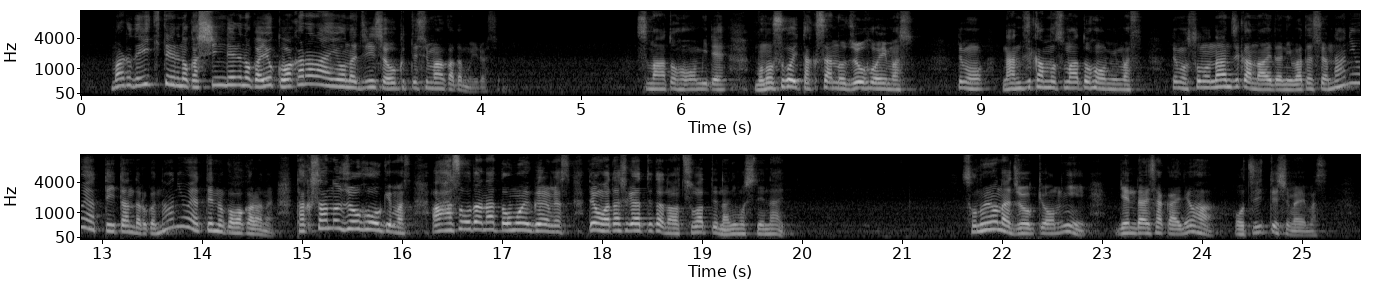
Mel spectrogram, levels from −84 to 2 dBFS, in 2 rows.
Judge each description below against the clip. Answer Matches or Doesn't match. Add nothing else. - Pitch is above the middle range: Matches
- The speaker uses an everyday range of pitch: Doesn't match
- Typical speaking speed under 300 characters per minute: Doesn't match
